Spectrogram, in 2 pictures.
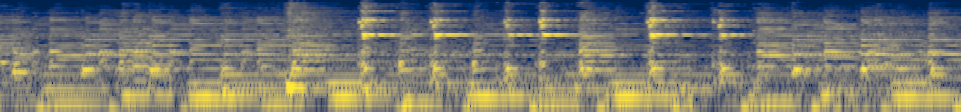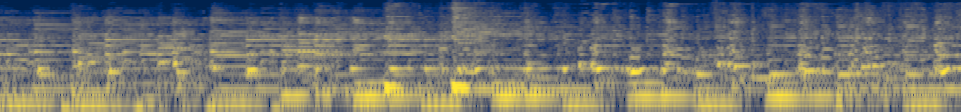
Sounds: Music, Musical instrument, Plucked string instrument, Guitar, Banjo, Bluegrass, playing banjo, Country

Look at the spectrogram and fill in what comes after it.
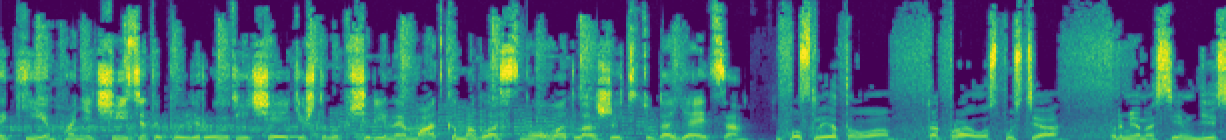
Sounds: Speech, Music

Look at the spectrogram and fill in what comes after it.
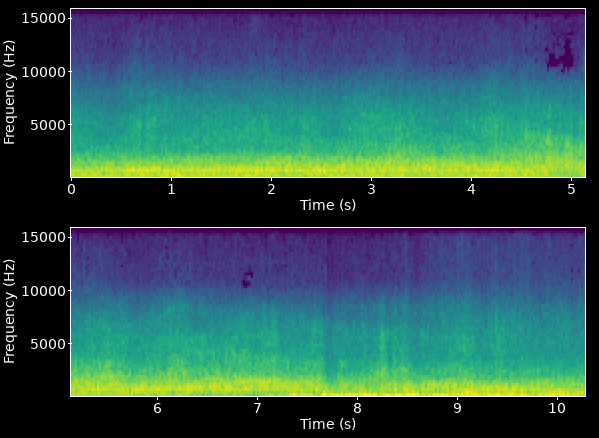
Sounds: airplane flyby

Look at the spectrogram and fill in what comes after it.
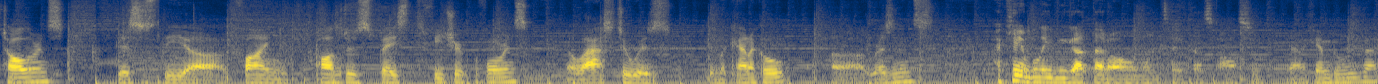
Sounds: Music, Speech

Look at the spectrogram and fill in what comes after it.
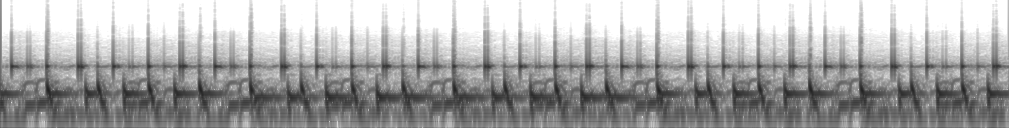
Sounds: Music, Drum machine

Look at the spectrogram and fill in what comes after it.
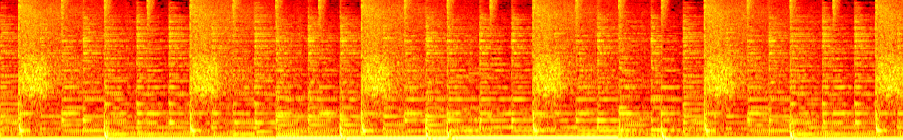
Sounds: Music, Dubstep

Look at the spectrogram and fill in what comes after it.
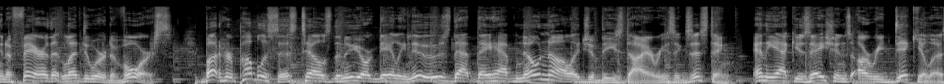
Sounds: Speech, Music

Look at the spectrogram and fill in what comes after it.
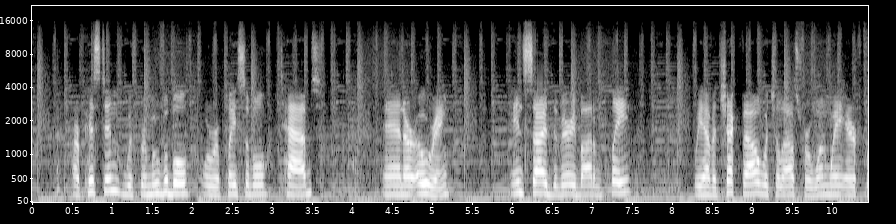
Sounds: Speech, Music

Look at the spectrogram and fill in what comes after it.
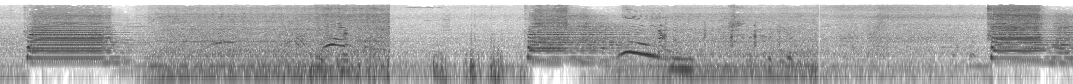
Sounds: Wind, Train horn, train horning, Wind noise (microphone)

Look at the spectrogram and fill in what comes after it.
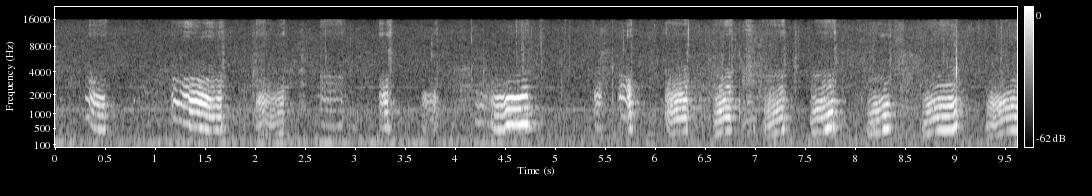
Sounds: Animal, Domestic animals, Dog

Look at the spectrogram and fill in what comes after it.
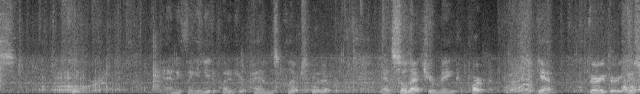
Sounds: inside a small room, Speech

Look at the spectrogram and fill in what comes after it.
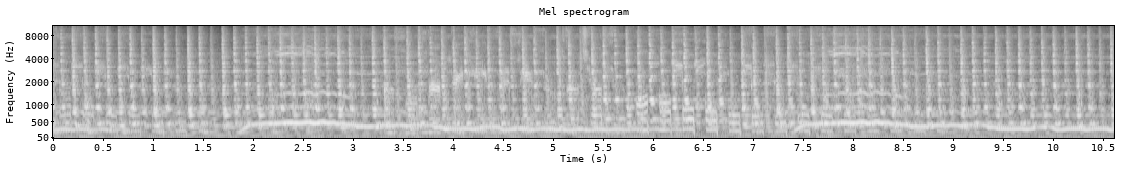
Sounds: Electronica, Music

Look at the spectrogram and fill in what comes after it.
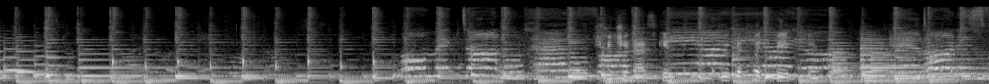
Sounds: Speech, Jingle (music), Music

